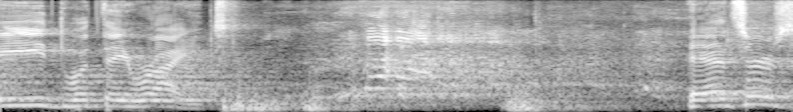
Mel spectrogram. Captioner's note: audience laughing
